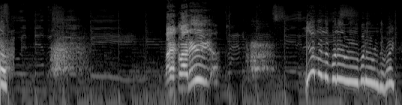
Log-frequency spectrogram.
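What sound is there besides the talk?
dog barking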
